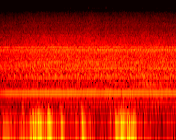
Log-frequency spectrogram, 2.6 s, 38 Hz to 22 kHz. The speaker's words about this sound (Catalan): Doncs bé, fins a les 9, ja el sento de fons que entra el camió de les escombraries.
